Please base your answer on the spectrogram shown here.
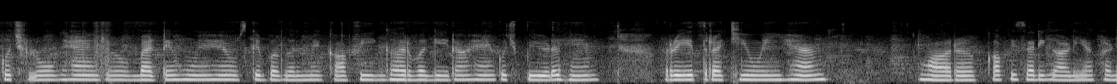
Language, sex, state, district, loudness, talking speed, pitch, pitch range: Hindi, female, Uttar Pradesh, Jalaun, -15 LUFS, 145 wpm, 210 Hz, 205-215 Hz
